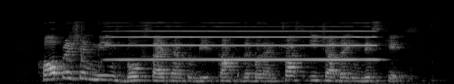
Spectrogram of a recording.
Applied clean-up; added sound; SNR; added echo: none; Bowed string instrument; -5 dB; reverberation time 0.2 s.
